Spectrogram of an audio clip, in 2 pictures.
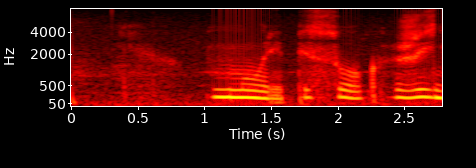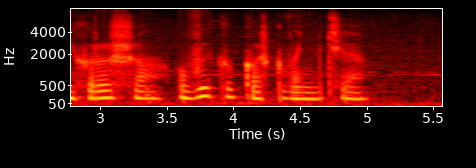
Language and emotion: Russian, angry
